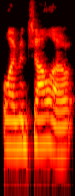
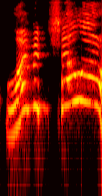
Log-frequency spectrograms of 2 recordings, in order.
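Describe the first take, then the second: First: Said in the usual way. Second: Very high, drawn-out delighted cry of Limoncello; excited squeal. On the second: Real, not acted. Reviewer crying out Limoncello to viewers in delight. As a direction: shriek Limoncello with joy. Bursts out naming the candle.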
